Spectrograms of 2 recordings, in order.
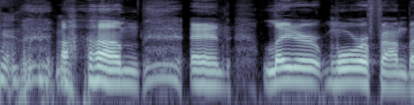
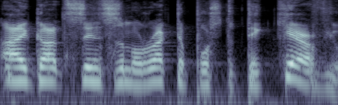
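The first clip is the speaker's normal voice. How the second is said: put-on Russian accent in English; 4 semitones higher than usual. Showing off accents to another speaker, saying a line in a Russian accent. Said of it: "Is that like Russian?".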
